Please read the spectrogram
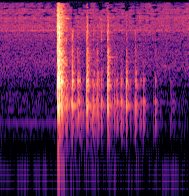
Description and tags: when a jar is close to fall down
